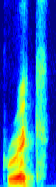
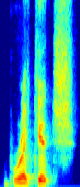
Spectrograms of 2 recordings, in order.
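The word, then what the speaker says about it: Brcic: I was planning on just calling him Brick, from Anchorman, because that would have been kind of funny. But it turns out his name is pronounced Brickich.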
